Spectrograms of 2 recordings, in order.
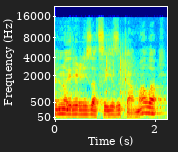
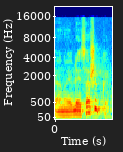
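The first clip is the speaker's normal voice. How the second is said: ordinary talk, nothing marked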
